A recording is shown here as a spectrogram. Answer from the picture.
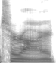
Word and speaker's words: Tarrare: It's spelled T A R R A R E. So naturally, you kind of want to say Terrare, but it's Terrar.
